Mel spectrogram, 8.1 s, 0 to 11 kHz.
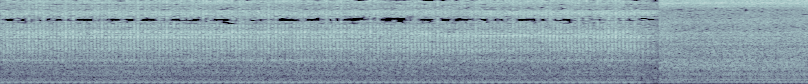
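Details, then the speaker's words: Kuba Brilliant 125 scooter idling evenly after the variator fault repair; the earlier rattling clatter from the variator side is gone. "ses gitti bak önceki Videona bunu birleştireceğim şimdi öncekinden şıkır şıkır ses geliyordu hatırlıyor musun Bak şu an hiçbir şey kalmadı"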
